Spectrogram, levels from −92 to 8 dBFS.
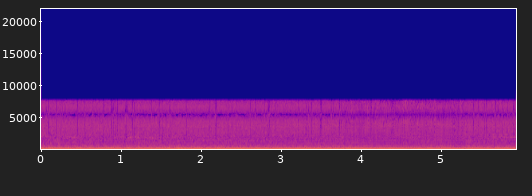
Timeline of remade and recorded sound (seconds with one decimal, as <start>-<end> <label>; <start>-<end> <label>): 0.0-3.8 recorded; 3.8-5.3 remade; 5.3-5.9 recorded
